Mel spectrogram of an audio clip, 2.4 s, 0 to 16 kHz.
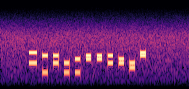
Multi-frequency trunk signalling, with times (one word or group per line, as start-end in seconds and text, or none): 0.4-0.5 KP
0.5-1.7 792400963
1.7-1.8 ST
